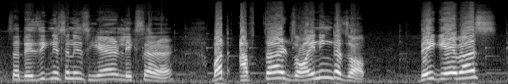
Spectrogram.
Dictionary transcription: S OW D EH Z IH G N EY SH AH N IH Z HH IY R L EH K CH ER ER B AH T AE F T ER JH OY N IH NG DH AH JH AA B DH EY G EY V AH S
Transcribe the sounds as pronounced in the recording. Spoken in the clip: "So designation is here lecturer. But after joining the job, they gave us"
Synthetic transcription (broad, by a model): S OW D EH Z IH G N EY SH AH N IH Z HH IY R L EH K S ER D B AH T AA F T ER JH OY N IH NG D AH JH AA B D EY G EY V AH S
